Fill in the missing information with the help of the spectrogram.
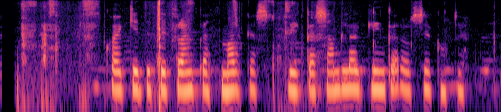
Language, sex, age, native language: Icelandic, female, 18-19, Icelandic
